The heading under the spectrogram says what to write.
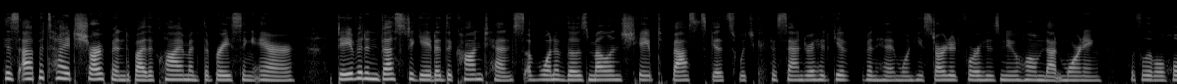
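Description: Around 6.35 to 6.41 s, 6.63 to 6.69 s and 6.93 to 7.03 s, the speech briefly hangs on a held sound with a faint buzz or dip: a short stall from a late packet each time. The jitter buffer ran dry, so the receiver stretched the last sound for 40, 40 and then 80 ms until the packet turned up. The speech then resumes where it paused, with nothing lost.

Longer holds follow at 7.59 to 7.72 s and 8.44 to 8.64 s. Each is a call audio freeze, where the last sound turns into a decaying buzz or hiss. The first is filled for 110 ms. The second runs 180 ms and fades into about 110 ms of silence before the speech picks up again. These are likely caused by packets delayed in transit emptying the buffer, which inserts a gap without dropping any speech.

From 9.71 to 10.03 s the speech drags at the same pitch, running at about 90% speed with drawn-out sounds. This is a jitter buffer slow-down: the receiver repeated single pitch periods to rebuild its reserve, adding roughly 39 ms. 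Throughout, the audio carries the coding character of an Opus call path, with content above 12 kHz cut away.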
